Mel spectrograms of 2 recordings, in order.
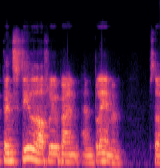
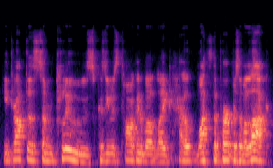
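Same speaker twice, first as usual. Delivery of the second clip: ordinary delivery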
